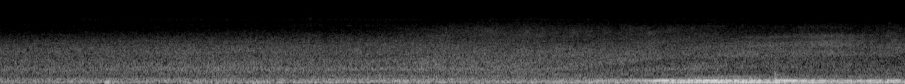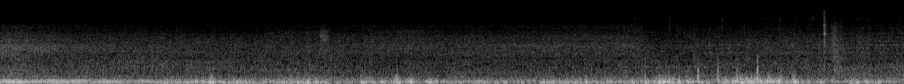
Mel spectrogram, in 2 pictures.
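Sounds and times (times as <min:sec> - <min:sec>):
car engine idling: 0:09.9 - 0:18.0.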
